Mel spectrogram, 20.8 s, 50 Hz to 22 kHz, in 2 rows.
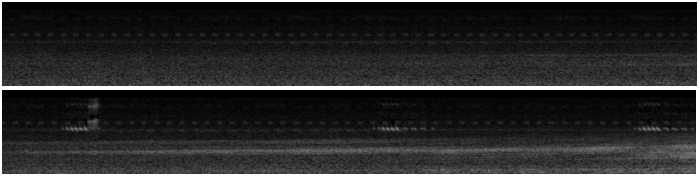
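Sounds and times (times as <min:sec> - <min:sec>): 
insects trilling with high pulsing buzz: 0:00.0 - 0:20.8
sharp chirps: 0:11.3 - 0:11.9, 0:19.9 - 0:20.8
vehicle approaching with rushing hum: 0:11.7 - 0:20.8.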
